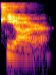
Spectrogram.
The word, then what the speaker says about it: Chiara: Well, it's pronounced Kiara.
